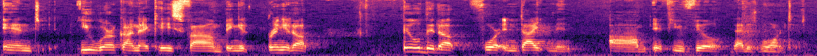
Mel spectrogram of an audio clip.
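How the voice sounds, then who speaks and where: A man's voice: medium pitch, fairly even intonation, a little slow, a little mellow. Male defense attorney in a noisy courtroom. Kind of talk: courtroom questioning and argument.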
